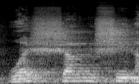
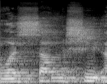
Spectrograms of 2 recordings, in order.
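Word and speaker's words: والشمس: Wasyamsi, sin gede semua tuh kan gitu tuh. Ada wasamsi, keliru-liru. Sin pertama kecil, sin kedua gede.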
